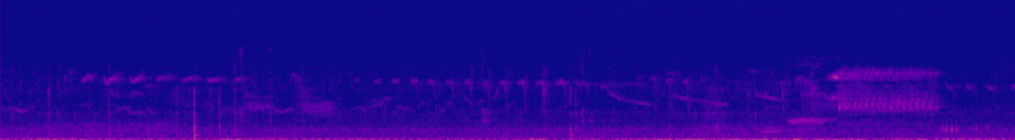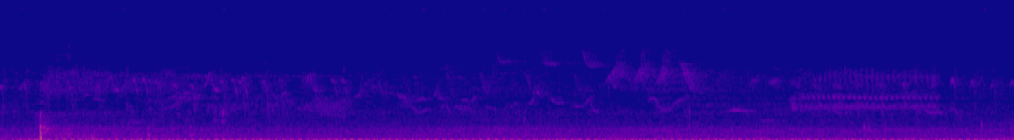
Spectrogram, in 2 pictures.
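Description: Outdoor pond-side ambience: birds calling, short high chirps and trills with two buzzy calls about four and nine seconds in, over a steady low rumble.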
